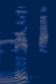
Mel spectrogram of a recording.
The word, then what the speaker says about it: niche: finding variety within a niche or niche depending on how you say it is really important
